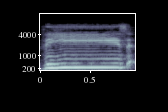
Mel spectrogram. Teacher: putting your tongue through your teeth, these, and pulling back is how you get that vibrating TH sound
